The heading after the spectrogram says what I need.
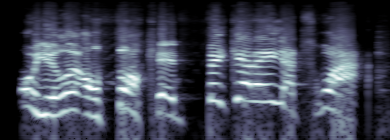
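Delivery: shouting. Shouting in character while chasing someone down a path: shouting. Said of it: "what do you shout, Haldir?".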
